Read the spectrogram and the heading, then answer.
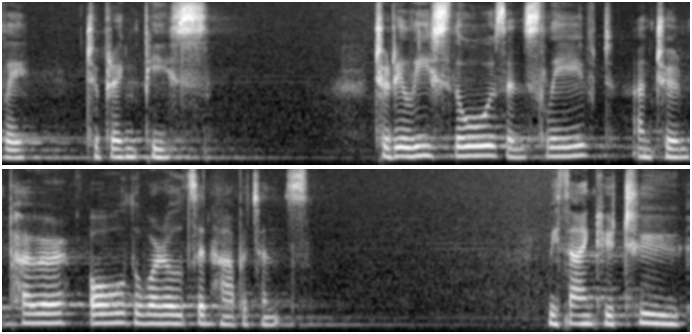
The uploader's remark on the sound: Sunday Worship: 17 October 2021 (Live at the Old Kirk).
